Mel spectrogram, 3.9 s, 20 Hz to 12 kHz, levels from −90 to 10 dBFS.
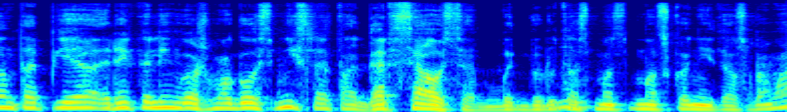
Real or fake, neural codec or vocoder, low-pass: fake; codec, 44.1 kHz, 7.8 kbps, Pupu-Codec; 10.8 kHz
